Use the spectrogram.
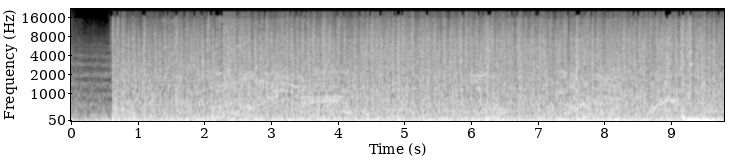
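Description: Dense, continuous rapid gunfire from a heavy weapon in a shooter video game, a sustained loud barrage filling the clip after a brief quieter start.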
